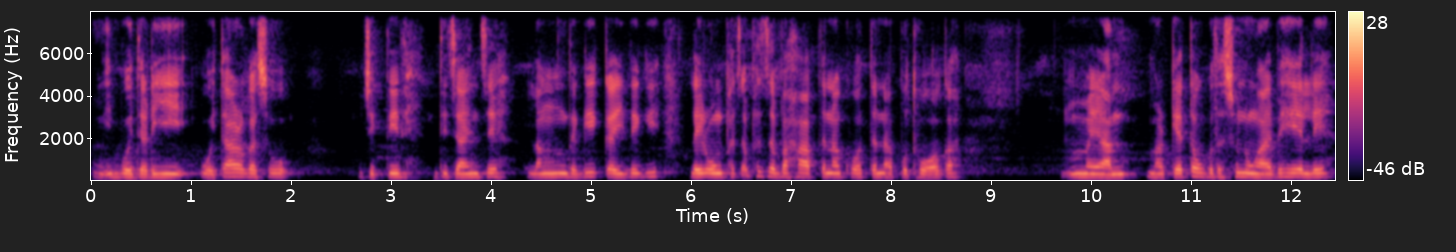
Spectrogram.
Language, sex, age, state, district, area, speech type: Manipuri, female, 45-60, Manipur, Bishnupur, rural, spontaneous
